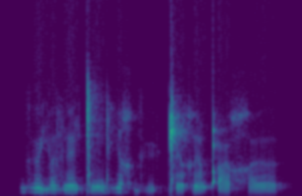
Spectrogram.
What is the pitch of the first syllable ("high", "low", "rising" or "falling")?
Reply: falling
